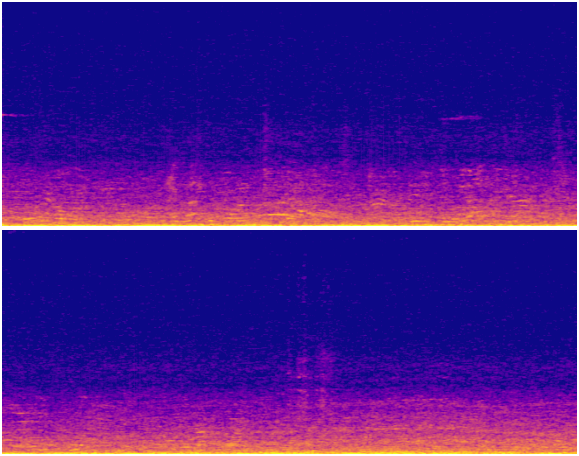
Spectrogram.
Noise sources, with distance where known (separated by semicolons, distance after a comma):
person or small group talking, far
